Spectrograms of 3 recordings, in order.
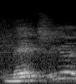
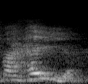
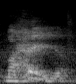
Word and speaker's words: Mexia: And my buddy said, it ain't Mexia, it's pronounced Mahia. I said, that is Mexia. And he said, Mahia.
